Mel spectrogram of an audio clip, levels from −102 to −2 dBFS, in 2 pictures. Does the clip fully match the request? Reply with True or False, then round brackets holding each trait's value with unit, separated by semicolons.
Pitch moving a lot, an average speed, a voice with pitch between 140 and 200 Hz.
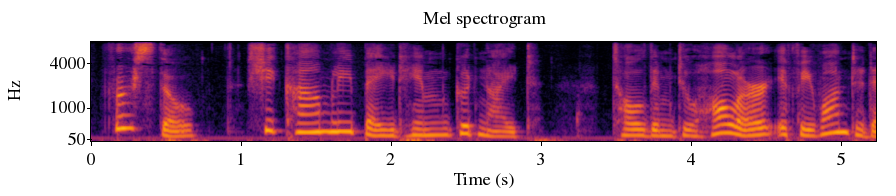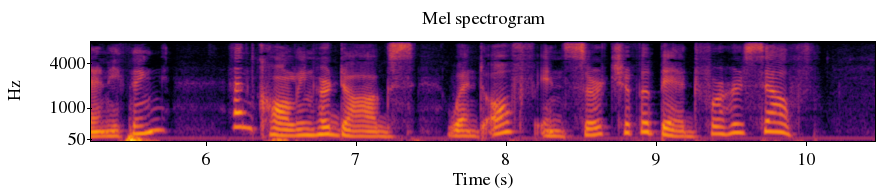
True (8.1 semitones; 165 wpm; 190 Hz)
